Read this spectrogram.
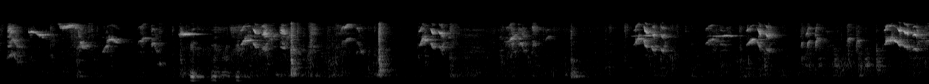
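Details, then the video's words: Canary, named as a nightingale singing canary, delivering a dense, varied song of high chirps, short whistles and rapid buzzy trills in quick bursts, with a few softer lower notes near the start. "Nightingale singing canary"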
